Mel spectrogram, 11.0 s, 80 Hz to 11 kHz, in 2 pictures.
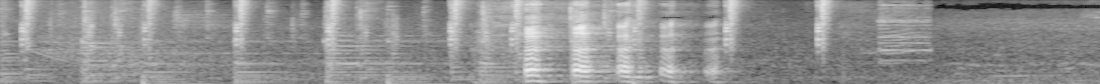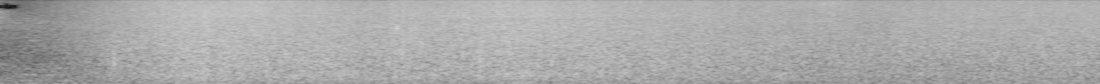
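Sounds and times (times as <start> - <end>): wind: 4.6 - 11.0
ocean surf: 5.8 - 11.0.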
